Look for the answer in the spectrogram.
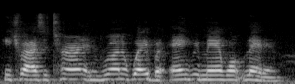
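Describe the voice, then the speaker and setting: A woman's voice: mid-range voice, steady tone, brisk, darkish tone, muffled recording. A woman narrating a play, reading the scripted stage directions aloud. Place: live readers theatre room. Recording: faint background noise.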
